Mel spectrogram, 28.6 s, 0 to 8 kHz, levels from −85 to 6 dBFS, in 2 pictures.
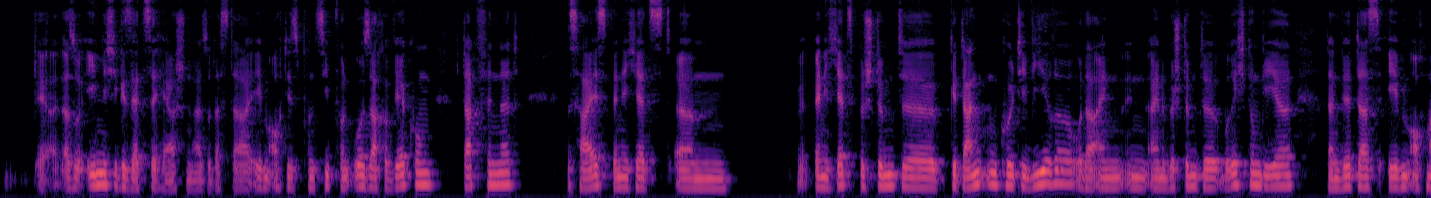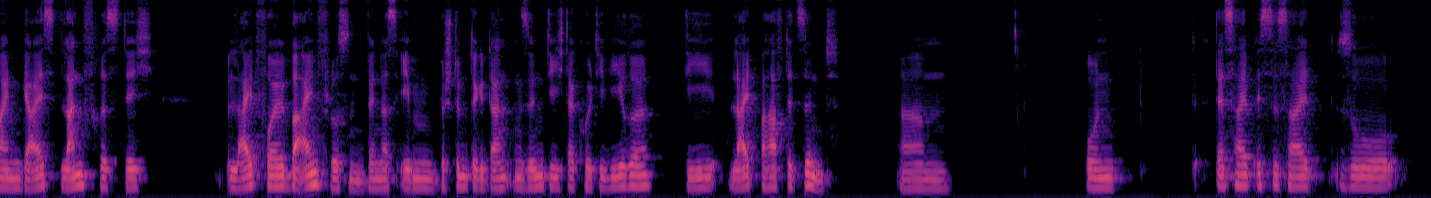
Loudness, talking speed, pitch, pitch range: -37 LUFS, 135 wpm, 110 Hz, 105-120 Hz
